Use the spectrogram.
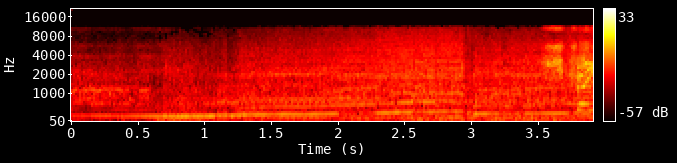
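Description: In Gran Turismo Sport at the Red Bull Ring, a race car's engine revs climb steadily under full throttle, the pitch rising smoothly until a gear change drops it before it climbs again.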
